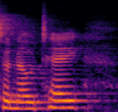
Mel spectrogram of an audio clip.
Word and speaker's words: cenote: So when I looked it up, it's a Spanish word. So Spanish and Italian, they're familiar or similar, but they're not the same. So I've been proning pronouncing it as an Italian. Um, which is wrong. So I know it's cenote, but I I kind of like chinote.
